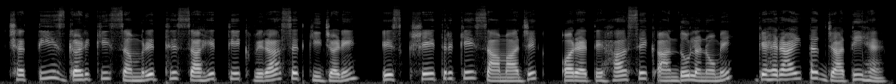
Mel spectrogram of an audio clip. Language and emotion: Hindi, neutral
